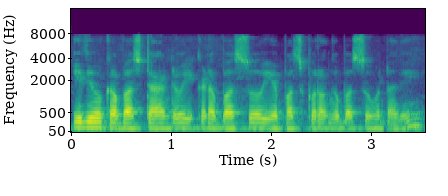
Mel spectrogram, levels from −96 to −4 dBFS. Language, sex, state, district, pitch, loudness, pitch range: Telugu, male, Telangana, Hyderabad, 105 Hz, -20 LUFS, 105-115 Hz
